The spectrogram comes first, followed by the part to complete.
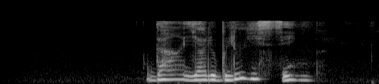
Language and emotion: Russian, positive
